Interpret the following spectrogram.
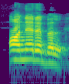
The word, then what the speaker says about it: honorable: We are not saying honest. We are saying honest, honorable.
